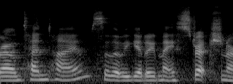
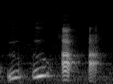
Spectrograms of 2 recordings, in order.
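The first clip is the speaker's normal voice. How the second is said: monkey noises; 8 semitones higher, faster than usual. Pretend. Monkey sound during stretch.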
